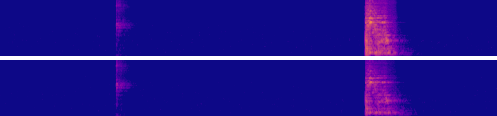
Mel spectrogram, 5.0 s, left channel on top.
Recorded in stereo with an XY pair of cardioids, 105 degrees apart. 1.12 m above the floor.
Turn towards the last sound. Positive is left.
turn(degrees=70)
